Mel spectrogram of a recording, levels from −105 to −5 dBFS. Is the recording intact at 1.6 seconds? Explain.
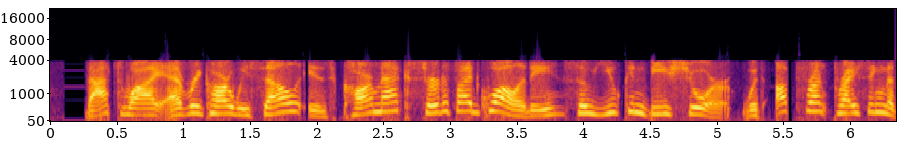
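No. At 1.6 s, as throughout, the speech carries tandem speech coding: it was decoded and re-encoded link after link, consistent with a G.726, G.711, then CVSD chain, each coder compounding earlier errors. It sounds rough and noisy, with nothing above 3.8 kHz.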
